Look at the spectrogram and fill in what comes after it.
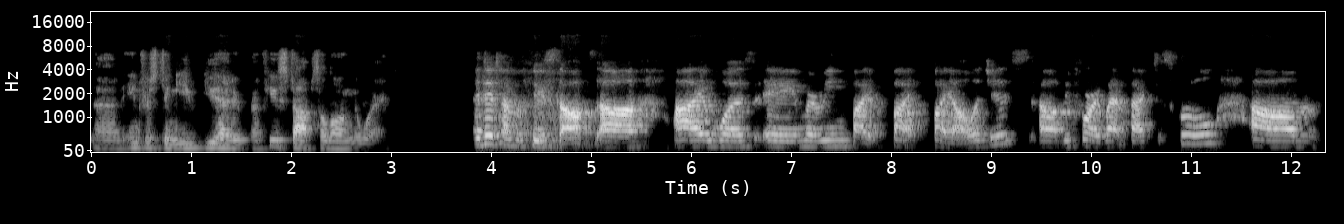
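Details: Adult woman professor who stutters and uses no fluency techniques while teaching; part-word repetitions; stuttering.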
